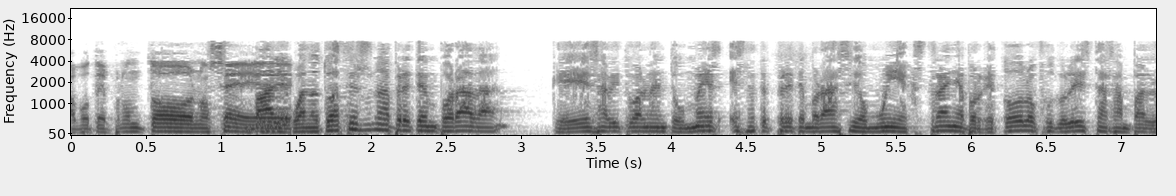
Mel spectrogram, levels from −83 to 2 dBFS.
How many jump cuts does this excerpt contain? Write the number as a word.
one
